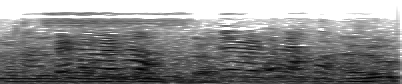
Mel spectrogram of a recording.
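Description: Speech only: people chatting in conversation.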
